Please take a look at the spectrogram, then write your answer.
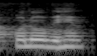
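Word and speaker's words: قلوبهم: जैसे देखो, कौफ पेश कू, लाम वाव पेश लू, कुलू, बा जेर बी कुलू बी, हा मीम जेर हिम कुलू बी हिम।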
